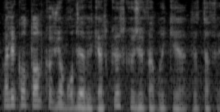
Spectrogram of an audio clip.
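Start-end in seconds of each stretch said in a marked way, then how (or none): none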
